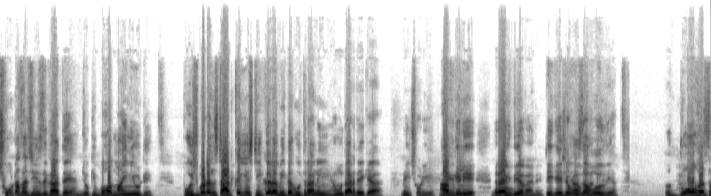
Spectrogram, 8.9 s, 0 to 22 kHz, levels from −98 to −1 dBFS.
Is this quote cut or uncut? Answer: cut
